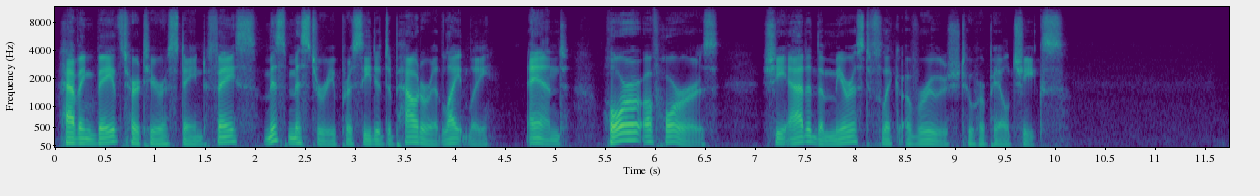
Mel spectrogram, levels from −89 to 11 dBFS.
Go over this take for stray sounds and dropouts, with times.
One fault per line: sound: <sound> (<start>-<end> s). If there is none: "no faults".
no faults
